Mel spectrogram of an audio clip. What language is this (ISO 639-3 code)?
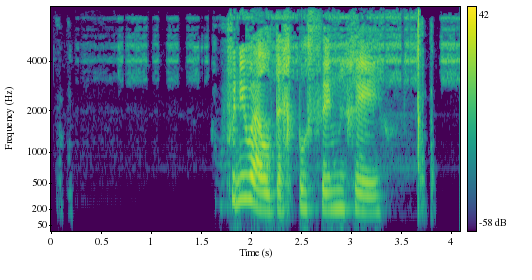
cym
